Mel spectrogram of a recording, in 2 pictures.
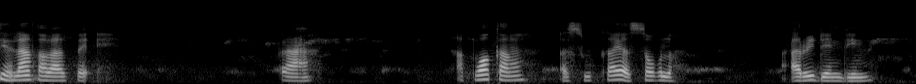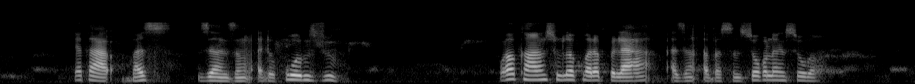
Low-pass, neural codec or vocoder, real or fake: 7.2 kHz; codec, 16 kHz, 0.8 kbps, ZipCodec; fake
